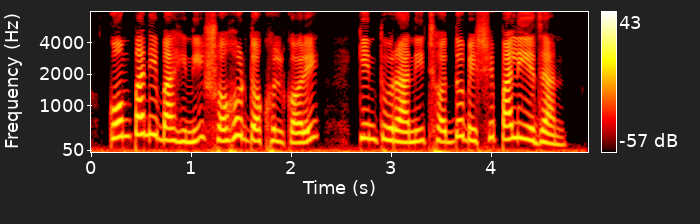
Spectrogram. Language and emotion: Bengali, neutral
